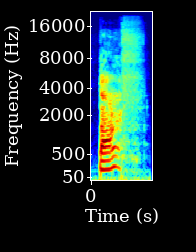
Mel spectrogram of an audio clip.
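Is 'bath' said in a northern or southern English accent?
northern. It is said in a northern English accent.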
